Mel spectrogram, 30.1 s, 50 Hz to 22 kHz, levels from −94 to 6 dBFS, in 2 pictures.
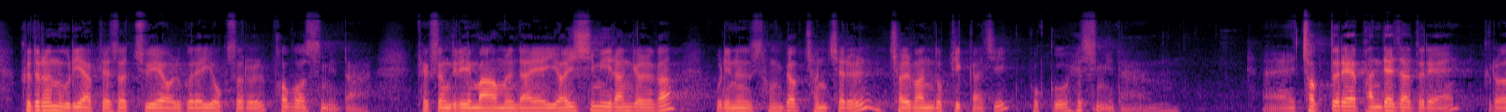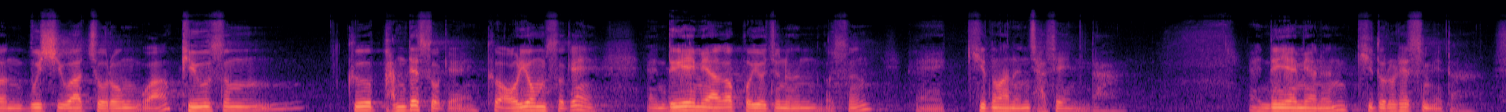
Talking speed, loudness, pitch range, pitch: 240 characters per minute, -26 LUFS, 110-130 Hz, 115 Hz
